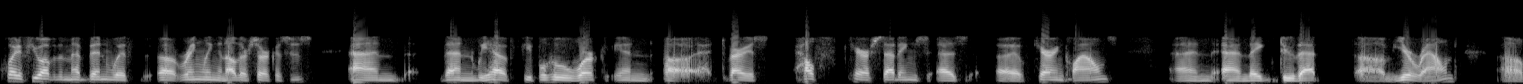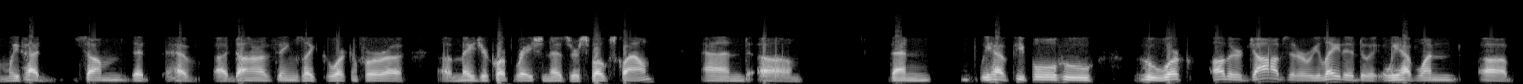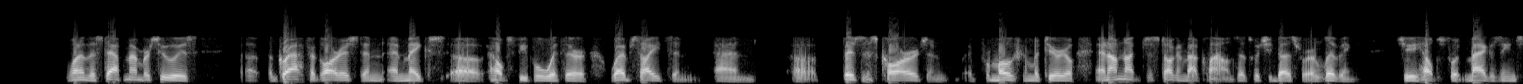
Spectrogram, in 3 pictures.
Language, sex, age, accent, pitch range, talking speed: English, male, 50-69, American, 95-110 Hz, 160 wpm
